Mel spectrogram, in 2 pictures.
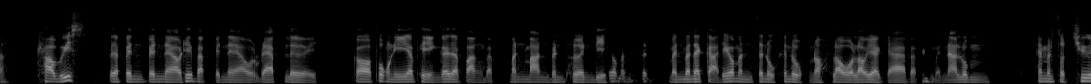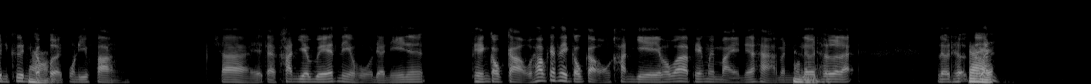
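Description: No technical fault can be heard anywhere in this speech recording. Nothing breaks in or disturbs the audio at any point along its length.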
